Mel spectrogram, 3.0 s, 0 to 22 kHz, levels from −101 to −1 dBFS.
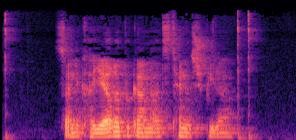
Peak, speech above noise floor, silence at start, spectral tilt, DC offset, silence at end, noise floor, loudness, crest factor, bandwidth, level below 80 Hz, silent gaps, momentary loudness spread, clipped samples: -2 dBFS; 34 dB; 0.05 s; -5.5 dB/octave; under 0.1%; 0.45 s; -56 dBFS; -22 LUFS; 20 dB; 16.5 kHz; -56 dBFS; none; 17 LU; under 0.1%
